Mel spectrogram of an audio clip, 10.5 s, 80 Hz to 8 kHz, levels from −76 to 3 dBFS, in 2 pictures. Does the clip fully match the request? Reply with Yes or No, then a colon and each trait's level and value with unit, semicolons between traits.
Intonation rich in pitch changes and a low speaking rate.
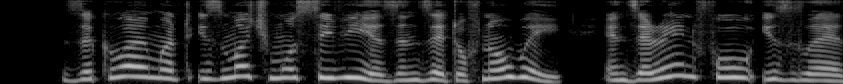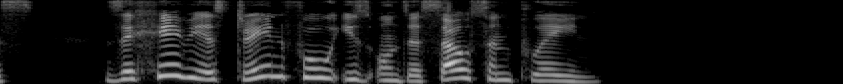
Yes: wide, 5.9 semitones; slow, 130 wpm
